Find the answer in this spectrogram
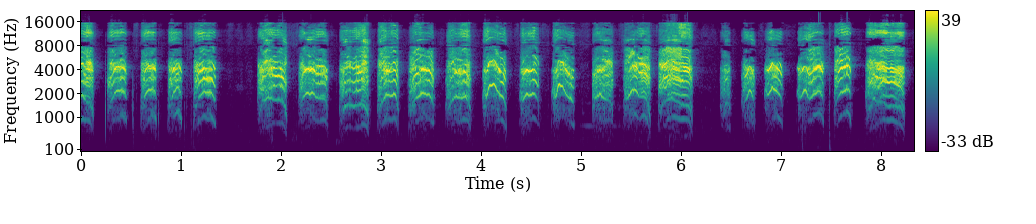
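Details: Black drongo trapping lure, Lao-Thai: bursts of short rasping calls, a brief pause, then a longer run of harsh arched notes, followed by quicker clipped calls.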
